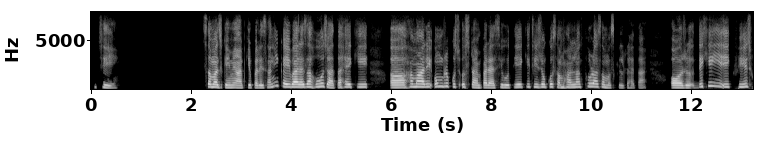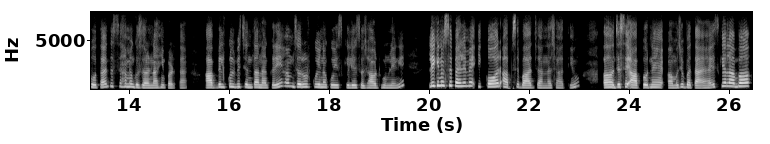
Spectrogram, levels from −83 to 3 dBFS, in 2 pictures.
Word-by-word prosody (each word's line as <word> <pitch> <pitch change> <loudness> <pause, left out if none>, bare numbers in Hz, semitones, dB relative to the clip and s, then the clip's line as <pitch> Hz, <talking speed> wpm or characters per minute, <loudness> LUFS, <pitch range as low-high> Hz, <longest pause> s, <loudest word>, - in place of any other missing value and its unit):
जी। 200 -5 -4 1.8
समझ 260 -4 +3
गई 235 -1 +1
मैं 225 0 -2
आपकी 210 +2 0
परेशानी। 230 - -3
कई 280 -3 +4
बार 265 -1 +7
ऐसा 260 +2 +3
हो 295 +3 +1
जाता 230 -6 +1
है 260 0 +3
कि 260 0 -4 0.4
अ, 230 - +2 0.3
हमारी 290 0 +4
उम्र 320 +1 -1
कुछ 285 -4 -8
उस 265 0 -4
टाइम 230 -3 0
पर 225 0 +1
ऐसी 210 +2 -1
होती 235 +1 -2
है, 255 - 0
कि 280 +2 -9
चीज़ों 265 0 -2
को 275 +2 -1
संभालना 250 0 -2
थोड़ा-सा 290 0 -2
मुश्किल 215 -2 -9
रहता 195 -2 -14
है। - - -12 0.6
और 215 -1 +5 0.3
देखिए, 310 +6 -2
ये 340 -4 -3
एक 270 - -4
फ़ेज़ 275 +1 -2
होता 245 -1 0
है, 270 - +1
जिससे 325 0 -9
हमें 295 -1 -2
गुज़रना 220 -3 -1
ही 235 - -5
पड़ता 190 -1 -7
है। 185 - -14 0.5
आप 235 - +4
बिल्कुल 260 +3 -2
भी 285 +2 -3
चिंता 250 -2 0
ना 230 -1 -1
करें, 230 +7 -2
हम 340 -4 -4
ज़रूर 275 0 +2
कोई 265 -2 0
ना 250 0 -1
कोई 235 -1 -1
इसके 225 0 -7
लिए 220 0 0
सुझाव 200 -1 -2
ढूँढ 205 +1 -9
लेंगे। 205 - -8 0.5
लेकिन 370 +3 +6
उससे 405 0 +3
पहले 355 0 +5
मैं 375 +1 -1
एक 290 +1 -12
और 315 +2 +5
आपसे 265 +2 -6
बात 215 -1 +1
जानना 205 -1 -7
चाहती 210 -1 -13
हूँ। 285 +10 -9 0.5
अ, 245 +1 +6
जैसे 255 +4 +1
आपने 240 +2 +2
अ, 210 0 -1
मुझे 225 +5 -4
बताया 205 -4 0
है, 220 +3 -4
इसके 285 +6 -4
अलावा 335 -1 +5
250 Hz, 180 wpm, -20 LUFS, 220-285 Hz, 1.8 s, बार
